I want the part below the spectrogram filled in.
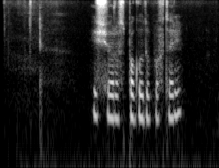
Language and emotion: Russian, neutral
